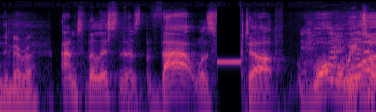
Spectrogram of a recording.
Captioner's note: beep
